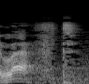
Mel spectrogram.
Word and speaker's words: laughed: Passado regular ED, mas som só de um T. Laughed.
